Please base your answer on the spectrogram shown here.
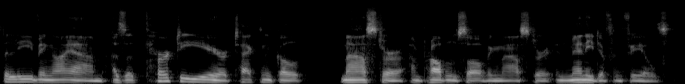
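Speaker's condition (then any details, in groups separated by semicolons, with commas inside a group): No condition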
